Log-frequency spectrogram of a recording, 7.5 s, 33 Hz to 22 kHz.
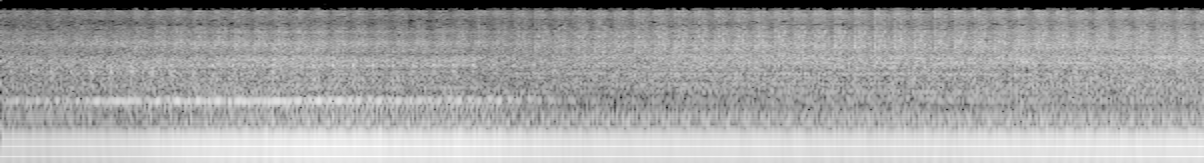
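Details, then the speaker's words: Porsche 986 Boxster flat-six, first startup after IMS bearing, starter, oil vapour separator, intake manifold cleaning and gasket, oil cooler replacement; even settled idle, steady low hum, exhaust rattle and noisy AC compressor noise gone. Normal idle. "good news. There's no more noise. As you can see, there's no more noise. There's no more noise from the exhaust. There's no more noise, rattle noise from the exhaust."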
